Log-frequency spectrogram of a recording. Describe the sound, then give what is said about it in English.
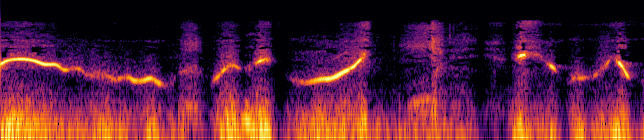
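A whistled melody, a song's whistle solo, with sliding, wavering notes, rising and falling in short phrases over a steady musical backing, clear. “What about the whistle solo?”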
